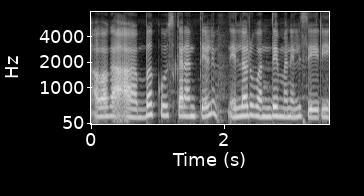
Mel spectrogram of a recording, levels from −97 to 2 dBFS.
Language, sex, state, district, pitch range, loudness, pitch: Kannada, female, Karnataka, Shimoga, 220-255 Hz, -18 LUFS, 240 Hz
